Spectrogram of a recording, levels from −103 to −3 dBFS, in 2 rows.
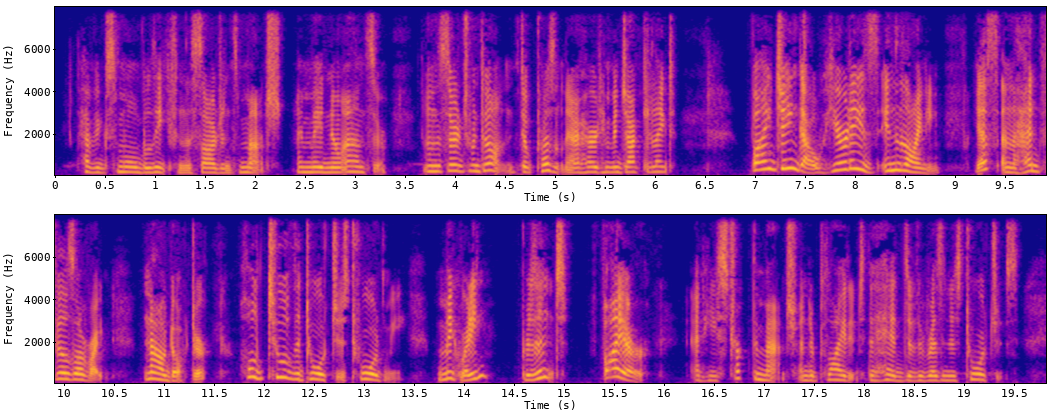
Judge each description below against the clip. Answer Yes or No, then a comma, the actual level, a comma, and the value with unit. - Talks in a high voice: Yes, very high, 250 Hz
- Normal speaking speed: Yes, average, 195 wpm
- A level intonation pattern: No, average, 4.9 semitones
